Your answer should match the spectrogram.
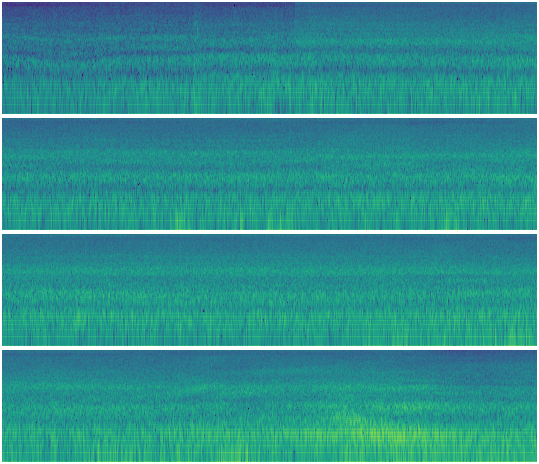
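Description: A steady rushing noise that grows slowly louder, then a vehicle going past near the end.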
